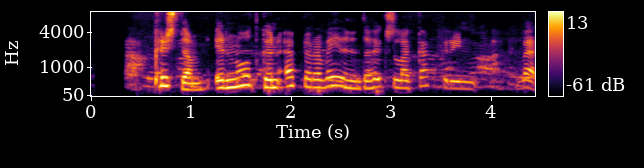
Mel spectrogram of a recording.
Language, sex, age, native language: Icelandic, male, 12, Icelandic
